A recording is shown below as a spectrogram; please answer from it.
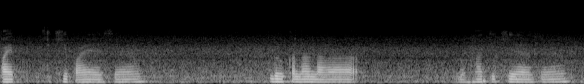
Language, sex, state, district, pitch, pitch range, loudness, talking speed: Nagamese, male, Nagaland, Kohima, 120 Hz, 115-125 Hz, -21 LUFS, 90 wpm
